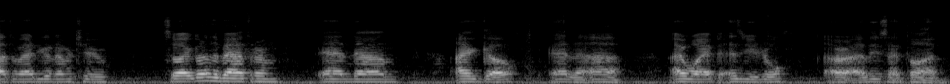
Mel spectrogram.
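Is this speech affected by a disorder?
Yes: cerebral palsy; able to speak.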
